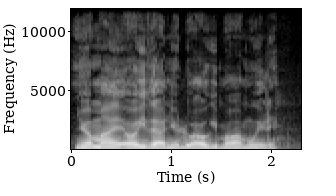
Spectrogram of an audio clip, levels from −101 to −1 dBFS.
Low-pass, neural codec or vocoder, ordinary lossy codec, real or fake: none; none; none; real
